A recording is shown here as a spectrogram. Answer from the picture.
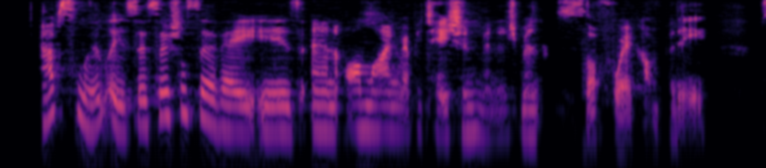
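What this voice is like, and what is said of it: Australian accent. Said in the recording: “You have a British accent. ... But that's actually Australian.”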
